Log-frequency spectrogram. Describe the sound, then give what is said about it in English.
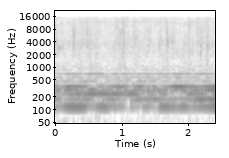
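Soft, steady rain pattering on a roof and streaming down windows, a continuous hiss with faint scattered drops, quiet and blended with a low sustained humming drone underneath. “You change into the softest of pajamas, all the while the rain patters on the roof and streams down the windows.”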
